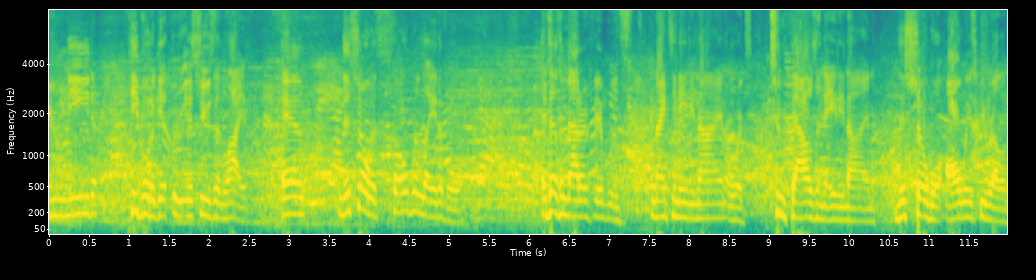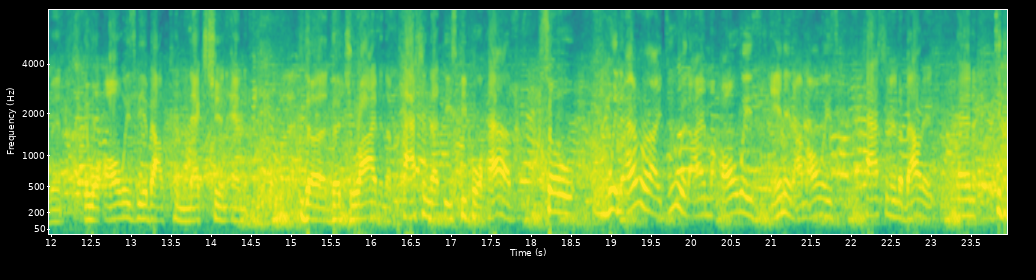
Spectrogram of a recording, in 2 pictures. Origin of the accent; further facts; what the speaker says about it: Houston, Texas, United States; moved away as an adult; now in Los Angeles, United States; I'm from Houston, Texas originally.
